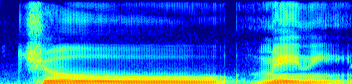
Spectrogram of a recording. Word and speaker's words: Tchouaméni: Um this name I I I have difficulty pronouncing. Tchouaméni.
